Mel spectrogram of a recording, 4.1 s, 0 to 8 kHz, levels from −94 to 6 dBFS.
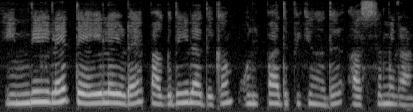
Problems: low volume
